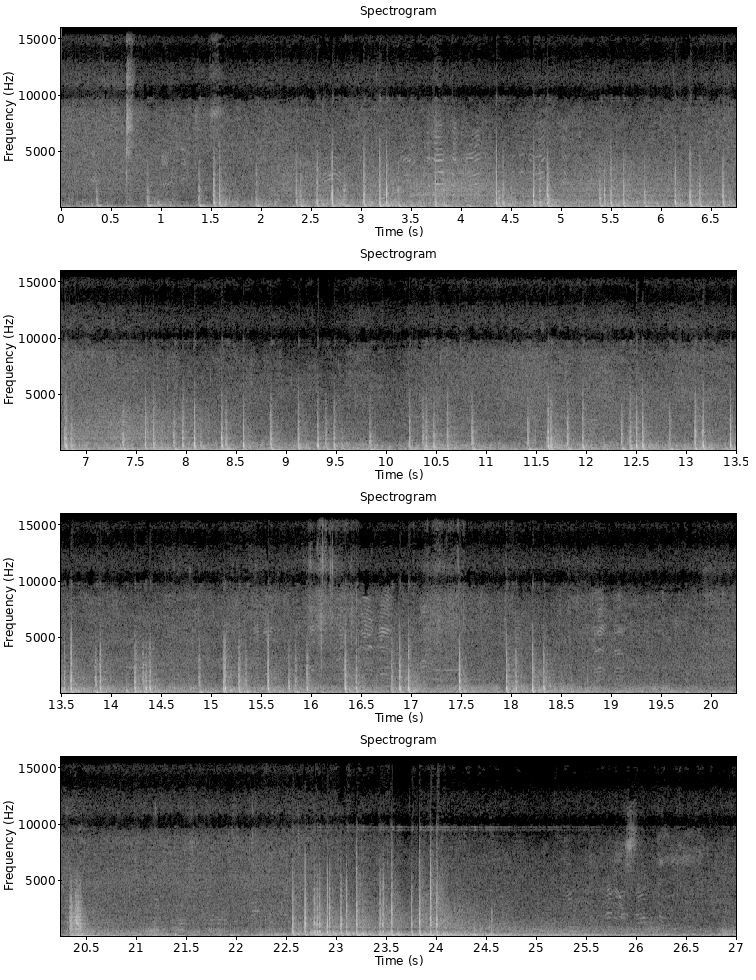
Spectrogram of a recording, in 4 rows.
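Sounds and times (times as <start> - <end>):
firework boom: 0.0 - 25.7
fireworks cracking and banging: 0.0 - 27.0.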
